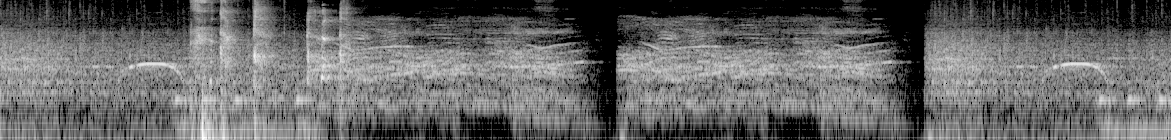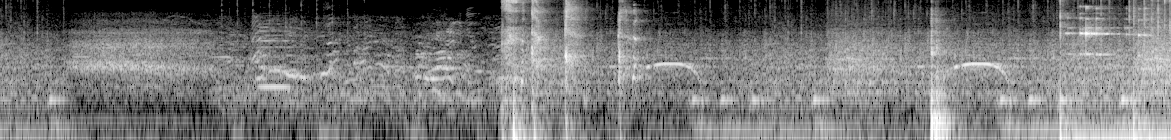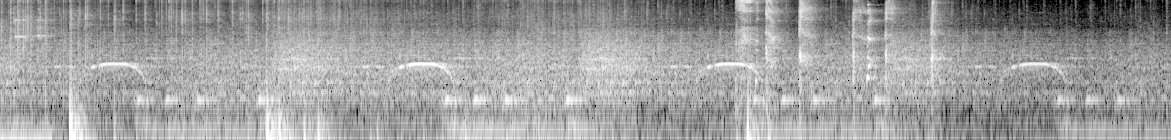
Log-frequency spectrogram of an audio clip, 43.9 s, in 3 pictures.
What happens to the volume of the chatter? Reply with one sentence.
The volume of the chatter goes up.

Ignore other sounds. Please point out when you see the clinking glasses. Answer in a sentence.
You can hear the clinking glasses from 27.9 to 29.9 s.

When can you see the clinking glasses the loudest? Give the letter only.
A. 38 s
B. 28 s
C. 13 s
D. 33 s
B.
